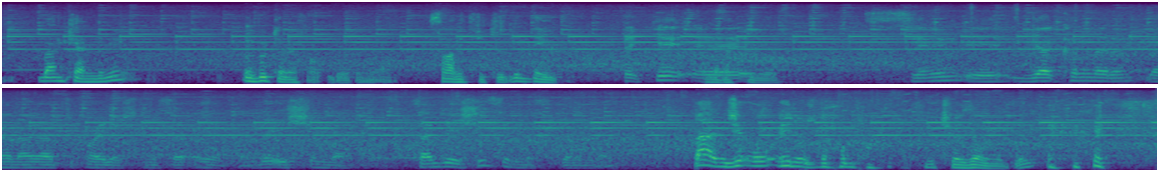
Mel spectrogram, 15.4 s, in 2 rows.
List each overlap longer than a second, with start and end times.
none

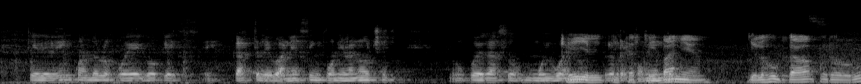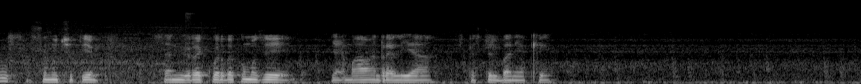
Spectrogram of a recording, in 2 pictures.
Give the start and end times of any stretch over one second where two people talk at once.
5.6-6.8

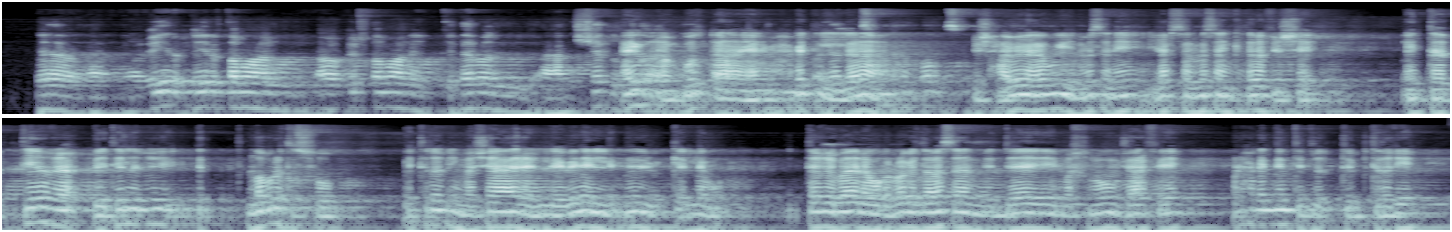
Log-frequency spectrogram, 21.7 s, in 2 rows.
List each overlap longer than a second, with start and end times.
4.7-6.7

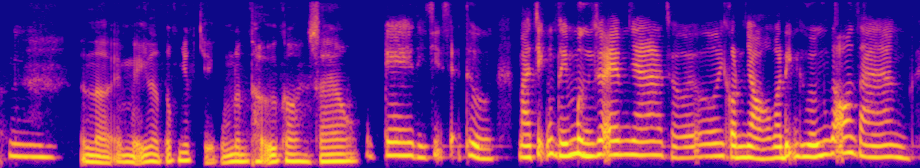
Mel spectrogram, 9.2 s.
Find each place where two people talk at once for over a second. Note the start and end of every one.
none

